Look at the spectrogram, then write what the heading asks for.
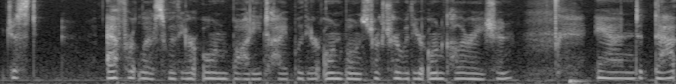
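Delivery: whispering. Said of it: "This is why I whisper".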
